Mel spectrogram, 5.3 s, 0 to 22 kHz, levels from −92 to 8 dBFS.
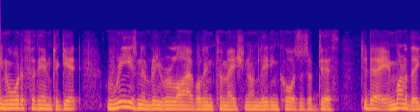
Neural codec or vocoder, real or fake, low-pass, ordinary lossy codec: none; real; 7.2 kHz; Opus, 32 kbps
